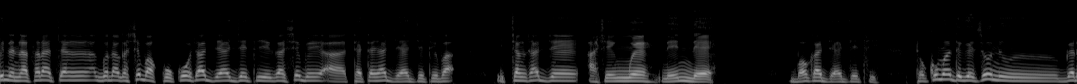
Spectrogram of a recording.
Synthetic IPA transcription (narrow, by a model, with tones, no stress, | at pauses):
i˦ne˨na˨sa˦ɾa˨t͡ʃe˦ŋa˨ɡo˦da˦ɡa˦ʃe˦ba˨ko˨ko˦ʃa˦d͡ʒe˨a˦d͡ʒe˦ti˦˨ɡa˦ʃe˦be˦a˨te˨ta˦ʃa˦d͡ʒe˨a˨d͡ʒe˨ti˦ba˦ | ḭ˨t͡ʃa˦ŋʃa˦d͡ʒẽ˦a˨ʃe˨˦ŋʷe˦ne˨˦ne˨ | ba˨˦ka˦d͡ʒe˨a˨d͡ʒe˦tʰi˨ | to˨ku˦ma˦t̬i˨ɡe˨s̬o˦nu˨ɡe˦ɾ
